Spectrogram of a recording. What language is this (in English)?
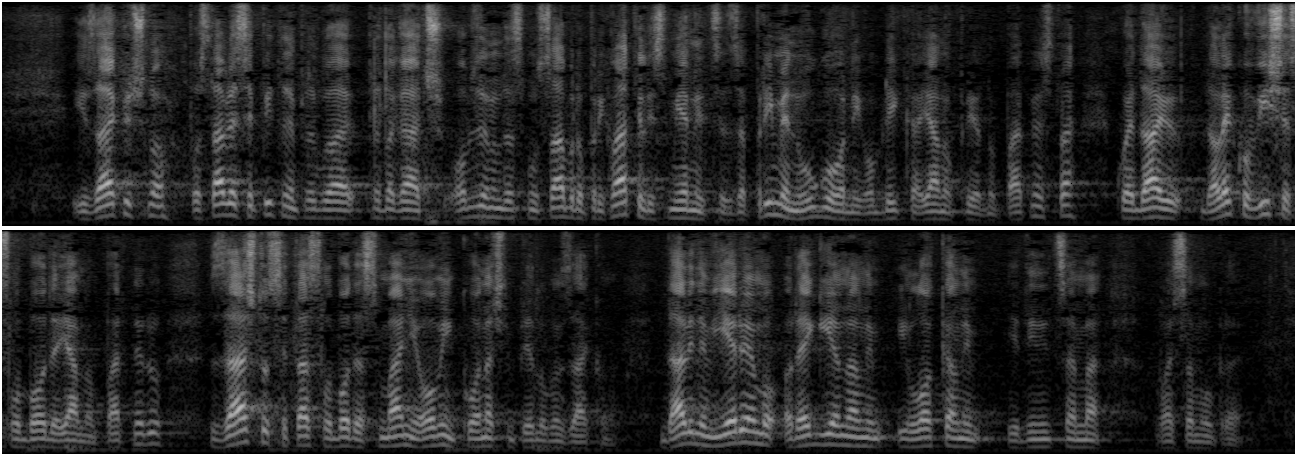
Croatian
